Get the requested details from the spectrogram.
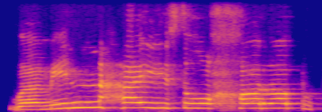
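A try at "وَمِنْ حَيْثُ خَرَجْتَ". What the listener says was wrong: Wa min haitsu kharaj, bukan horob. Wa min haitsu kharajta fawalli wajhaka syatral masjidil haram wa innahu lal haqqu mir rabbik.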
